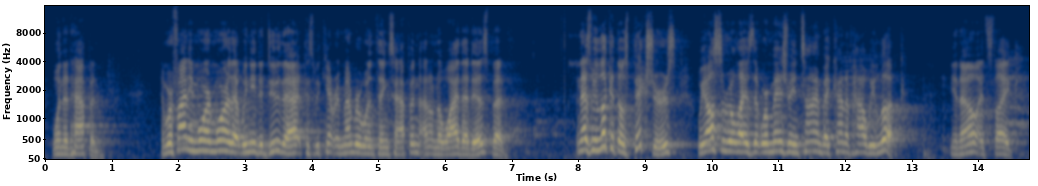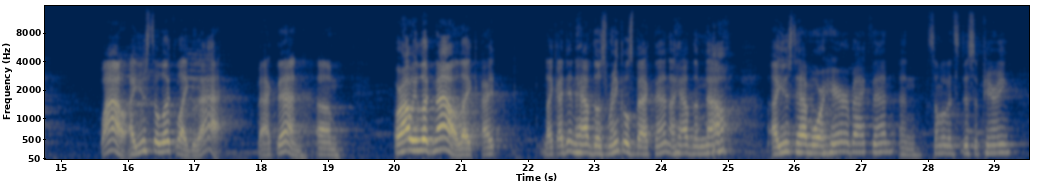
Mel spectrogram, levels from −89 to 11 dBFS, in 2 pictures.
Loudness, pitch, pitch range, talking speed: -27 LUFS, 195 Hz, 170-220 Hz, 195 wpm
